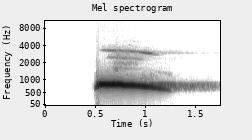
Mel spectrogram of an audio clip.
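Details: An owl at night gives a single clear, pure hoot, held steady for under a second and then tailing off, in otherwise complete silence.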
